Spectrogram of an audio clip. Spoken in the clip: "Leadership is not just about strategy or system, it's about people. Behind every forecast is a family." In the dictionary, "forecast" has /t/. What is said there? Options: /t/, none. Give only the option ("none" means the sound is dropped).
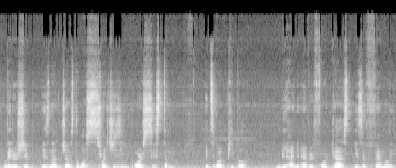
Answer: /t/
